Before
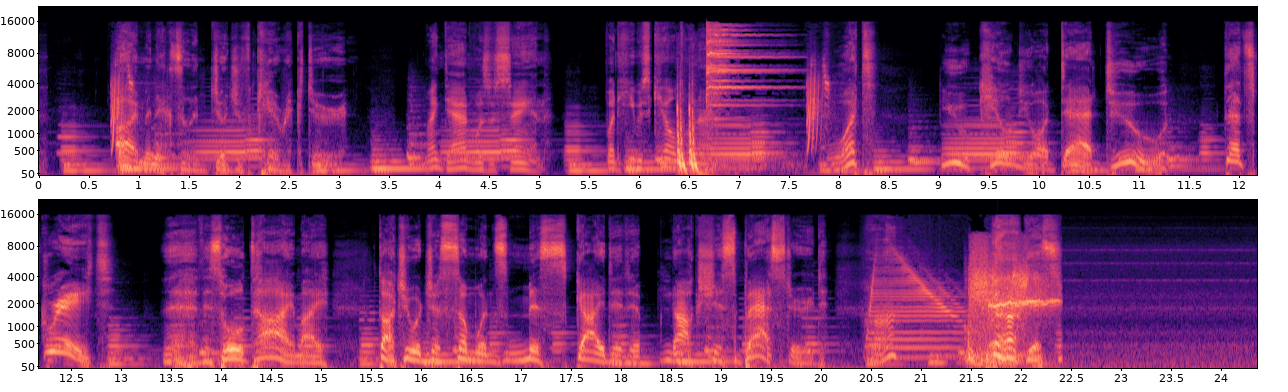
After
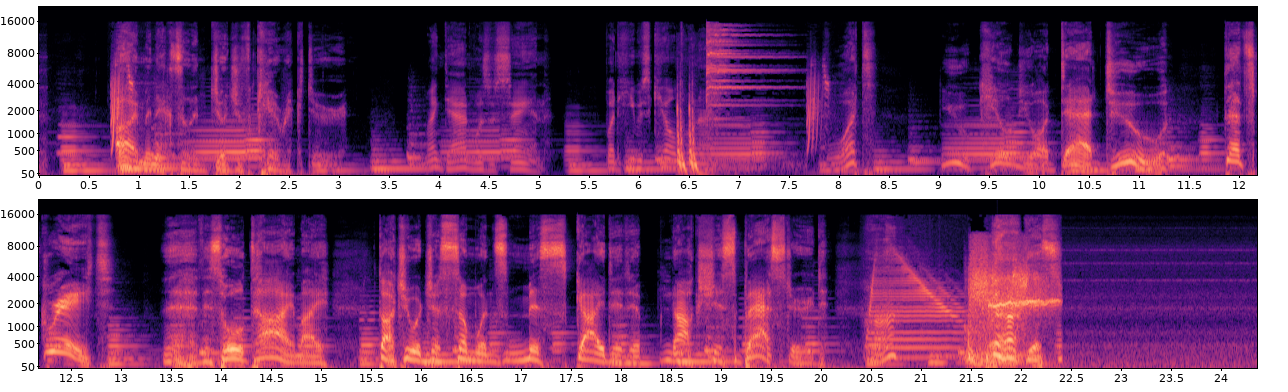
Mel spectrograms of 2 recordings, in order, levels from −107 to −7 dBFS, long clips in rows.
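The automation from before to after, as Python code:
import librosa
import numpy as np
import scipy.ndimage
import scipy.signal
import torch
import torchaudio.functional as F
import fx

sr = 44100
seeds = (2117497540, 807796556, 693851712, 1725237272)

y = fx.gain(x, sr, db=fx.line((2.21, 0.0), (2.79, -9.0), (9.11, -9.0), (10.41, 0.5)))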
